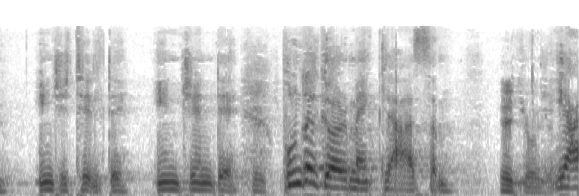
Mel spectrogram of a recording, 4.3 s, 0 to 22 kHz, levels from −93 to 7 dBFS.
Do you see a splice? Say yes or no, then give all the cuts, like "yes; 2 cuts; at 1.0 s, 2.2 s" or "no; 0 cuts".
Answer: no; 0 cuts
